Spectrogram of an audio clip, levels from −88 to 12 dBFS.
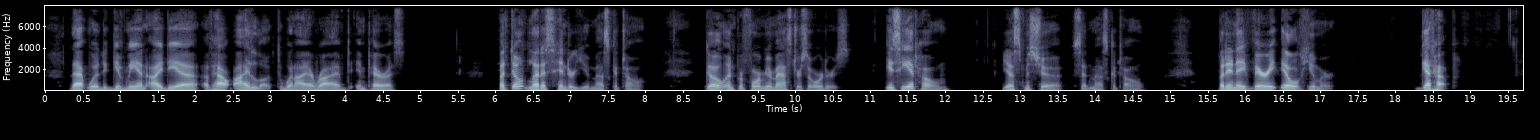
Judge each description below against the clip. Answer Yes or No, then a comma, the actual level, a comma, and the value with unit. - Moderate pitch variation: No, wide, 5.8 semitones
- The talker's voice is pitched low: Yes, low, 130 Hz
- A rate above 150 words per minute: No, slow, 135 wpm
